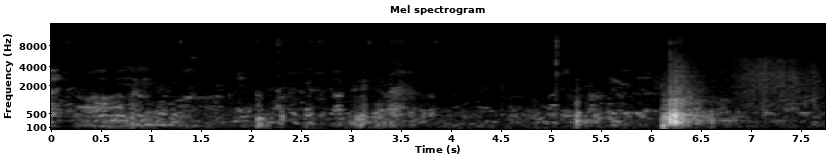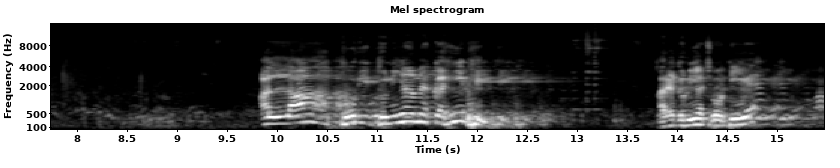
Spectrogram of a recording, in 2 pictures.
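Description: A man speaks forcefully through a loudspeaker, sometimes in a chanting tone.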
